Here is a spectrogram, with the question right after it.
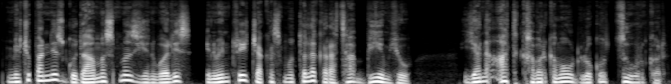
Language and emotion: Kashmiri, fearful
